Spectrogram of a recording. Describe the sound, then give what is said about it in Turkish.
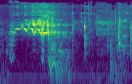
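A restless horse whinnies in a long, wavering neigh, followed by a few shorter, quieter bursts of sound. “At huysuzlanmaya başladı. İpini koparmasından korkuyorum.”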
